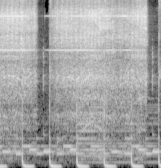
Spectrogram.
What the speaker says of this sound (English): And then we'll drill the second hole.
